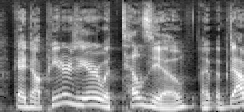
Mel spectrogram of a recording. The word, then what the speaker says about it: Telzi: it already now okay now Peter's here with telio I pronounce that correctly that's right yeah all right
